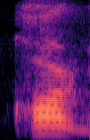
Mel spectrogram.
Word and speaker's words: corps: İşte wide receiver e, core derler. Corps yazılır da core okunuyor.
